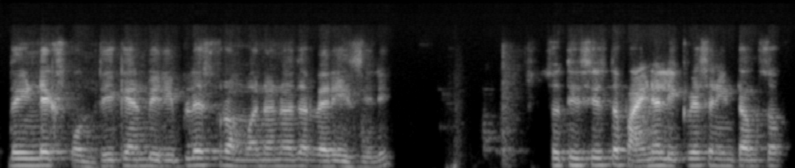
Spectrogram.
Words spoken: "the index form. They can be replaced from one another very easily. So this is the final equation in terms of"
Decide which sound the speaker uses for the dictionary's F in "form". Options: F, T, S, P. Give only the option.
P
